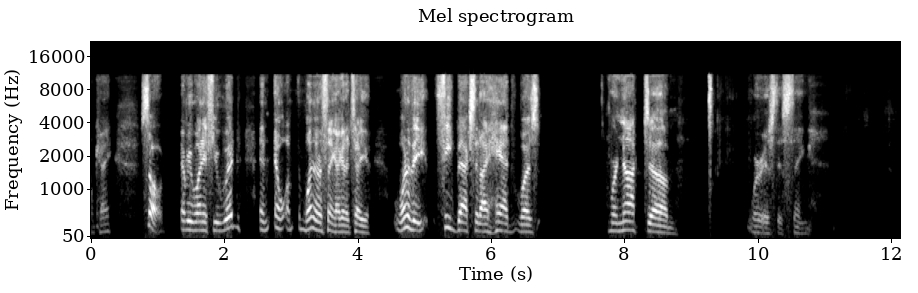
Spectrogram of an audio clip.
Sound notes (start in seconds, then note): none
